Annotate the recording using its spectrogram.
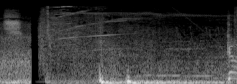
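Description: Heartbeat sound effect in an edited intro: two low thumps in quick succession about a second in, over a low hum with faint rising sweeps.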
